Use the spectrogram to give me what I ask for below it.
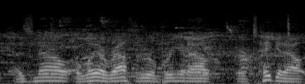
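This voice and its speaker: There is noticeable background noise while a man talks. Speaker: sports commentator. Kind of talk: live commentary. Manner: fast; animated.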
